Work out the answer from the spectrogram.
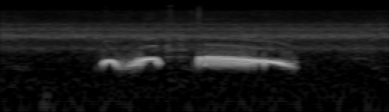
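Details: Spotted dove singing to lure other doves with calling, urging and cooing phrases in the đồng rặc voice style. One phrase: a quick wavering two-part note, then a drawn-out coo that slides gently downward. A steady faint hum sits in the background.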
